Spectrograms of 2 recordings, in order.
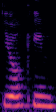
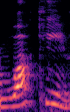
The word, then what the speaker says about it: Joaquin: Or Joaquin, I think is how you pronounce it.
